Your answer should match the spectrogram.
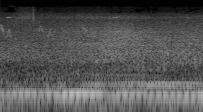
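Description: Steady low engine hum, with a rush of noise that swells about half a second in and eases near the end.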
